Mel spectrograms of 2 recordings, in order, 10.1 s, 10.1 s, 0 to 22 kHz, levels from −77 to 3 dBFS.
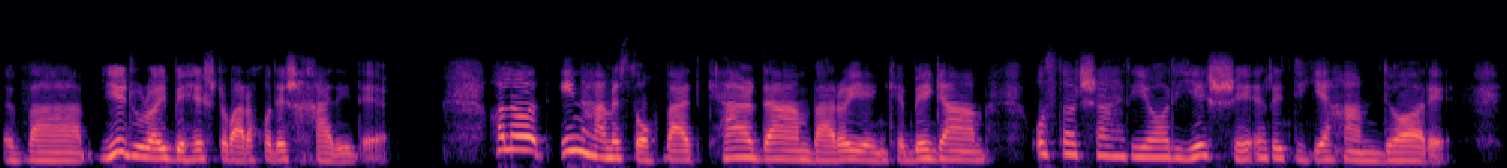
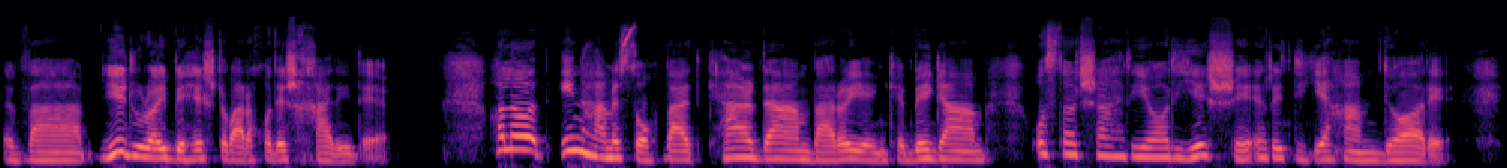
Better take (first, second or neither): second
